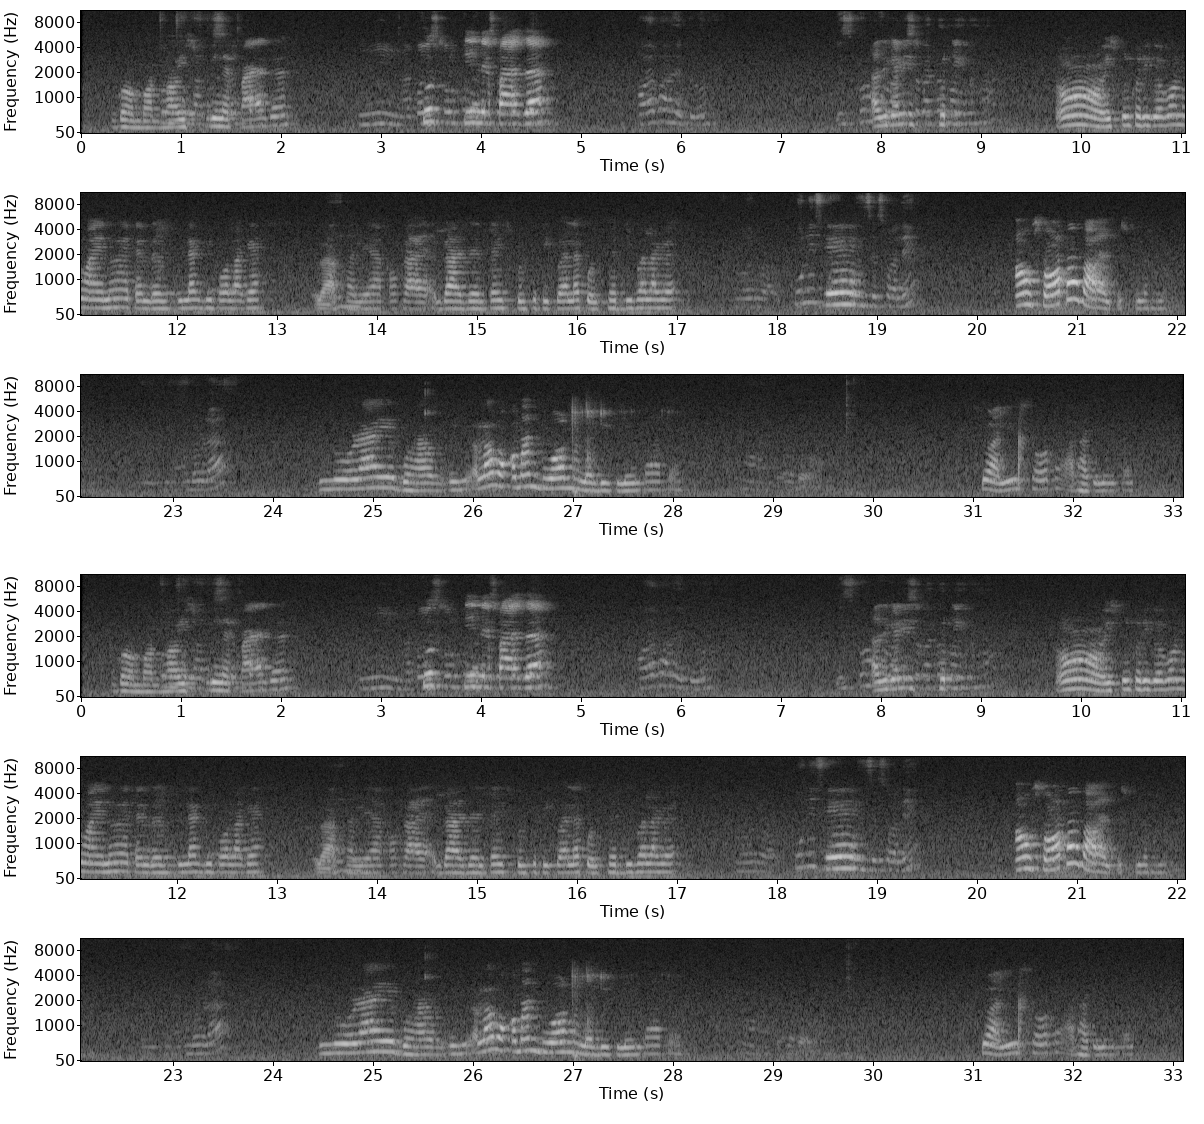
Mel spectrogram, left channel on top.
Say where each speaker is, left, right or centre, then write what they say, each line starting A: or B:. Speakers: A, on the left (about 20°); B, on the left (about 40°).
A: গৰম বন্ধ
B: খোলাৰ
A: স্কুল
B: পিছত
A: নোপায় যে
B: উম, আকৌ স্কুল
A: ছুটি
B: খোলা
A: নেপায়
B: পিছত নহব
A: যে
B: নহয় হৈ বাৰু সেইটো। স্কুল খোলাৰ
A: আজিকালি
B: পিছত
A: স্কুল
B: আকৌ
A: ক্ষতি
B: নোৱাৰি নহয়
A: অ', স্কুল ক্ষতি কৰিব নোৱাৰি নহয়, এটেডেঞ্চ বিলাক দিব লাগে। ল'ৰা
B: উম
A: ছোৱালীয়ে আকৌ গাৰ্জেনটে স্কুল ক্ষতি কৰালে কৈ থয় দিব লাগে।
B: হয় বাৰু কোন
A: ধেৰ
B: স্কুলত পঢ়িছে ছোৱালী?
A: চৰকাৰী বাৰু এল পি স্কুল এখনত।
B: তি অ' ল'ৰা।
A: লৰাই বুঢ়া বহি অলপ অকণমান দূৰত মানে দুই কিলোমিটাৰ। আঁতৰত
B: অ', ত' আৰু অ',
A: ছোৱালীৰ ওচৰতে আধা কিলোমিটাৰ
